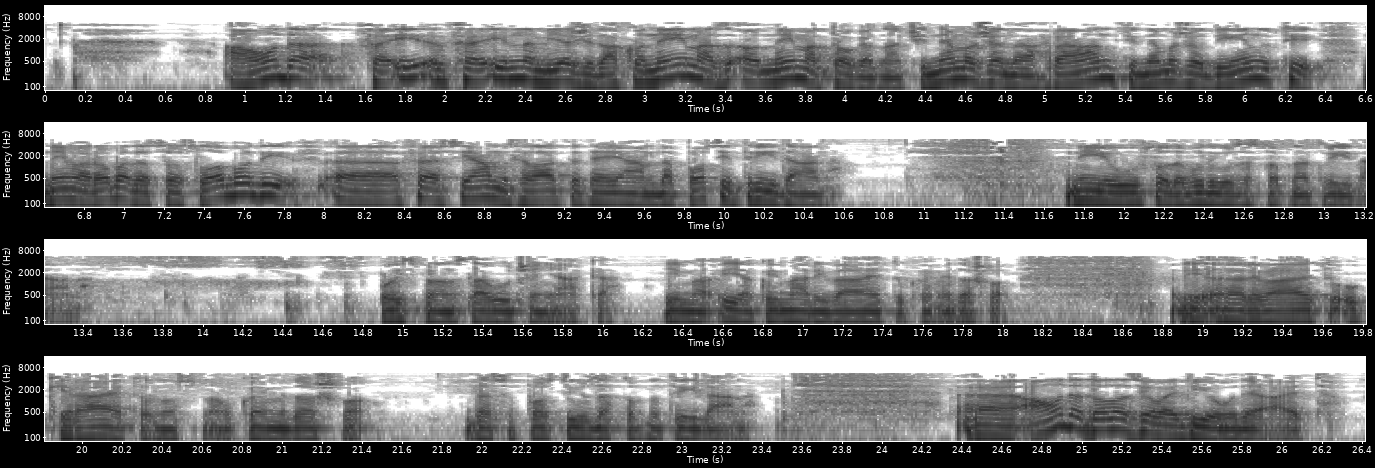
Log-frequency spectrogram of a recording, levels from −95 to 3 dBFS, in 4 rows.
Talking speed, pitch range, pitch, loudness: 150 wpm, 90-135 Hz, 105 Hz, -22 LUFS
